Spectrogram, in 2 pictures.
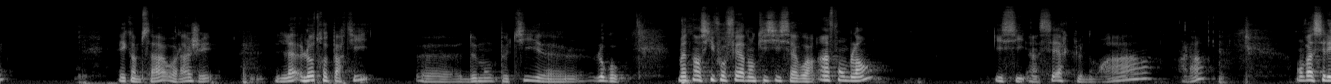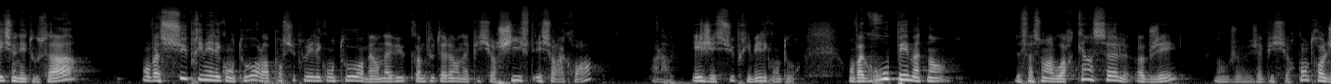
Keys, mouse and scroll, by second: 1.2 ctrl+click, 6.8 click, 7.6 click, 9.0 click, 9.8 click, 11.5 click, 12.9 click, 19.3 shift+click, 20.1 shift+click, 20.9 KP_Subtract, 22.2 click, 22.7 click.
